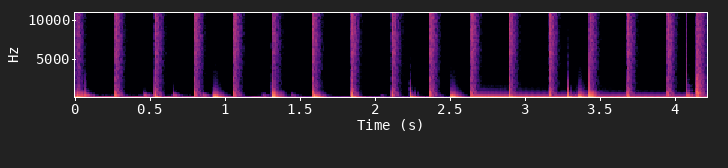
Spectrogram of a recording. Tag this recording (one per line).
electro
bass
114-bpm
drumloop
